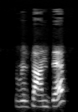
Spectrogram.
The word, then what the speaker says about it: Rezonzew: My name is Sarah, S-A-R-A-H, Rezondev, which is spelled R-E-Z-O-N-Z-E-W.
